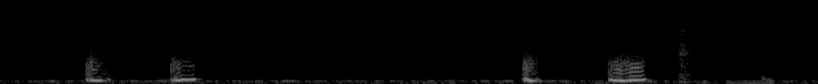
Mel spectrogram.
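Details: Sleeping Pekingese-Chihuahua mix puppy, indoors, now snoring more often; four low, rasping snores, paired with pauses, a pair near the start and another pair about four seconds later, over quiet room hum.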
